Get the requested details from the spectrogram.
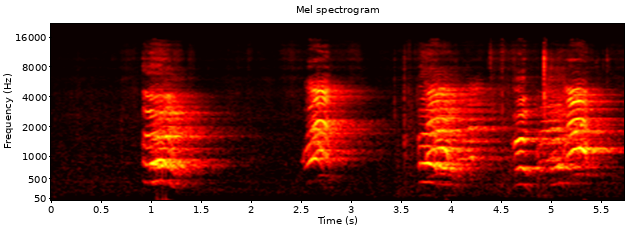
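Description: Young men shout sharp, loud cries in an echoing hall.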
